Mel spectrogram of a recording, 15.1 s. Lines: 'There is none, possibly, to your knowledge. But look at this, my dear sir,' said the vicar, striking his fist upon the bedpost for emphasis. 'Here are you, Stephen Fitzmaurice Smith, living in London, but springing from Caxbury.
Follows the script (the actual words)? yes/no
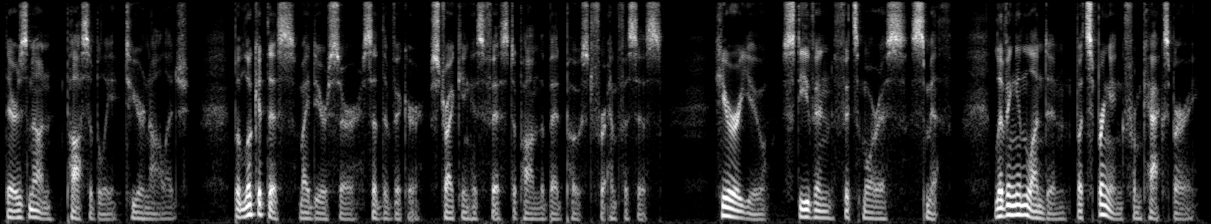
yes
